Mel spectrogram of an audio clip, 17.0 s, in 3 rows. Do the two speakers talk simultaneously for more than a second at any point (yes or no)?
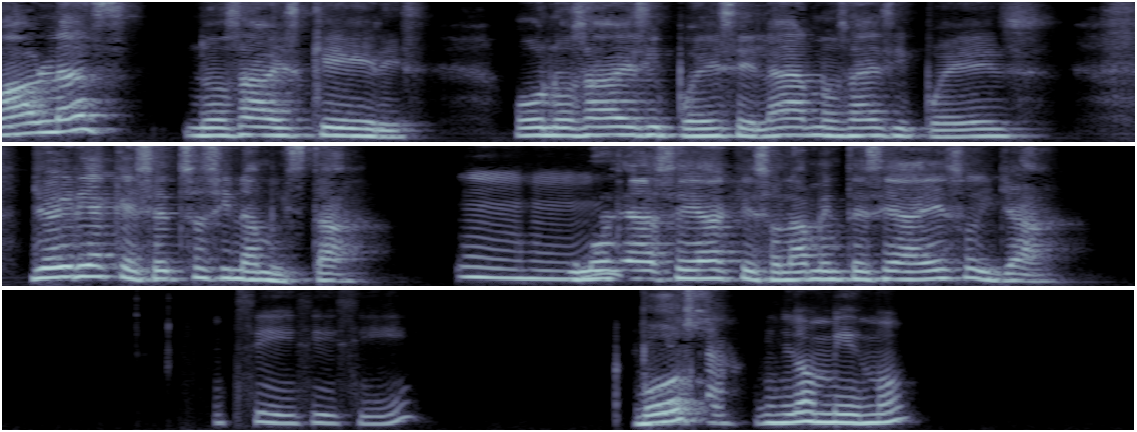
no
